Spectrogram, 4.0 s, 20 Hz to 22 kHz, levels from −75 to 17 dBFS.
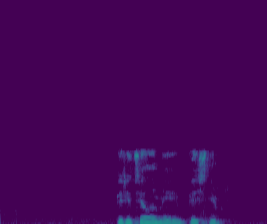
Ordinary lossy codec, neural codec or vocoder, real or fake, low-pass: AAC, 32 kbps; vocoder, 22.05 kHz, 80 mel bands, HiFi-GAN; fake; 7.2 kHz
